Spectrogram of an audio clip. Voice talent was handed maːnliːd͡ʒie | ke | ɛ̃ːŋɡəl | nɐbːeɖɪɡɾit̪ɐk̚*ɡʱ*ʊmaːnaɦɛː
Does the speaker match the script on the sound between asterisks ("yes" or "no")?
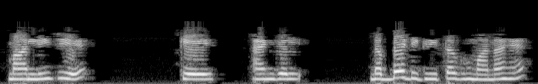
yes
